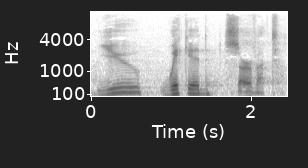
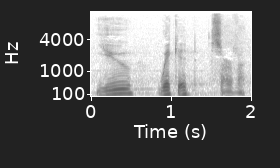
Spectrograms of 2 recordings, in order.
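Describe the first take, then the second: First: "You wicked servant" drawn out slowly and firmly. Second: "You wicked servant" dropped low and soft; quiet, menacing. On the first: The master rebukes the servant, slow and firm. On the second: The master repeats his rebuke, quiet and menacing. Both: Shown as a demonstration.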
